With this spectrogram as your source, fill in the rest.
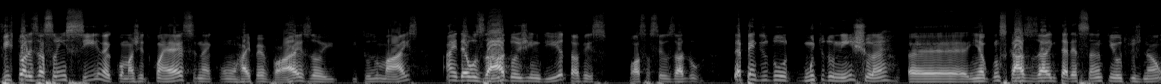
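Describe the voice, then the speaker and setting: A man speaks at a moderate pace in a plain, everyday voice. His pitch is fairly high with ordinary variation, and the sound is dry and close with no echo. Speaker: conference speaker on Linux containers. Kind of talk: conference talk.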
